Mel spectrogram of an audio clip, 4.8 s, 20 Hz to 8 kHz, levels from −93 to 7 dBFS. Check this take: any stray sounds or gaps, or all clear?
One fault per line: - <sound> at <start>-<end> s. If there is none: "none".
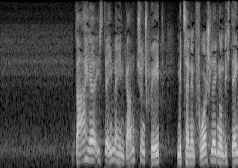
none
